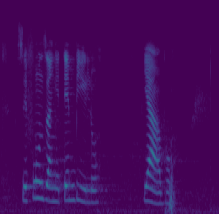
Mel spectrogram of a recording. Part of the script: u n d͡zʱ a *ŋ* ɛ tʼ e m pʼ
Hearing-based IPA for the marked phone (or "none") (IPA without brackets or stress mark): ŋ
